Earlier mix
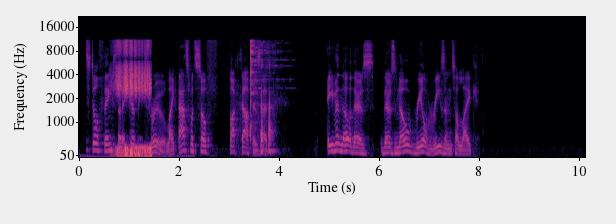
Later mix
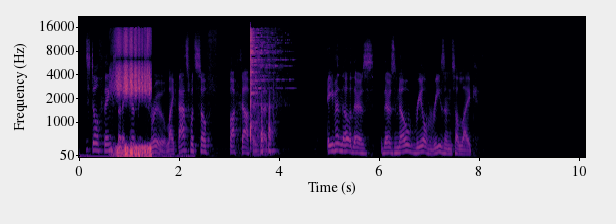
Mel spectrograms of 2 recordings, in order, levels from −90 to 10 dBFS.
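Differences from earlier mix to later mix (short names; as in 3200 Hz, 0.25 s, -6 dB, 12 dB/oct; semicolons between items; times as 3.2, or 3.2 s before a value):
speech -11.0 dB; first sound -5.5 dB; master: remove brick-wall FIR low-pass 11000 Hz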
